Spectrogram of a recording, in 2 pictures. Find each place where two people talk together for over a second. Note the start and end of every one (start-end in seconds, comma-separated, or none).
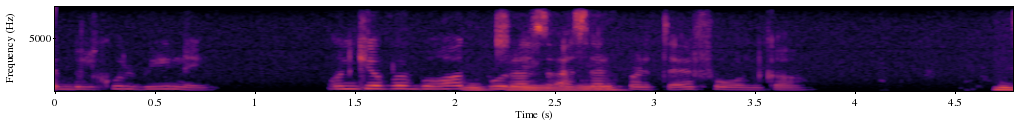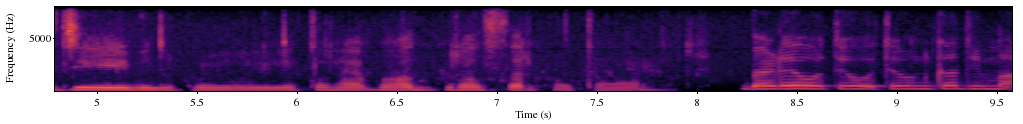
none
